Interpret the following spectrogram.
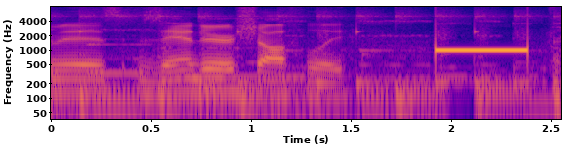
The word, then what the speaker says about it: Schauffele: Here are some ways my name's been pronounced. Schauffele, Schuffle, Souffle, Scaffler, Xander, Schauffele, Lee, Shovel, Xavier. That was actually one of them. The guy never got the words out. My name is Xander Schauffele.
